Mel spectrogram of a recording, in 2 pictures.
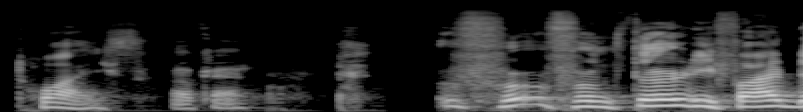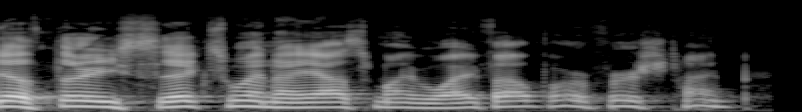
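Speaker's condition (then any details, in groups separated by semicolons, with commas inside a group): Cerebral palsy; from birth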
